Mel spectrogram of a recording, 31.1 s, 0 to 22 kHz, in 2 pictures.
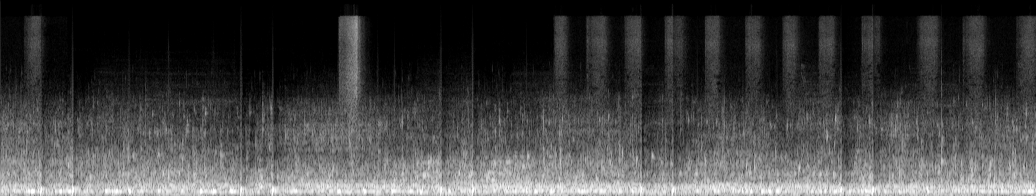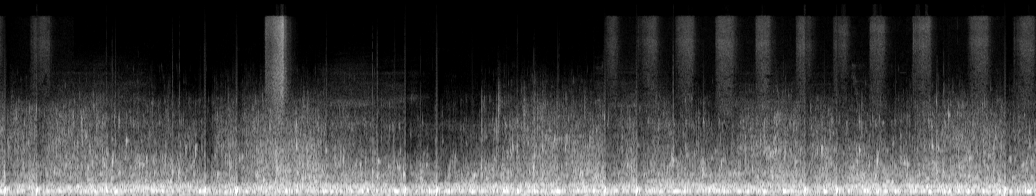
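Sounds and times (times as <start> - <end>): womb sound whooshing rumble: 0.0 - 2.1, 8.2 - 16.5, 24.6 - 31.0
broom sweeping: 0.2 - 0.7, 5.1 - 5.6, 8.3 - 16.4, 19.5 - 20.0, 24.6 - 31.0.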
